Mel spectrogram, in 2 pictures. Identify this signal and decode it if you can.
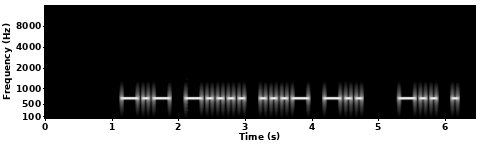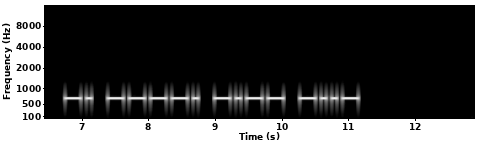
Morse code, heard as a keyed tone, about 15 wpm, 700 Hz. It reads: K6VD DE N9YX
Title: USA Callsign DE Callsign - 4 Characters - 15wpm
